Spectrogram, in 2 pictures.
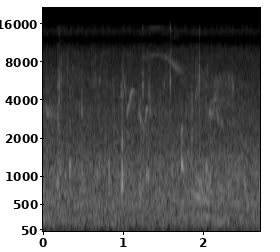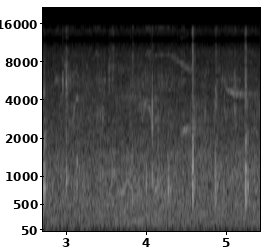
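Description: Quiet outdoor background with scattered light clicks, roughly one a second, and a few faint high bird chirps.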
